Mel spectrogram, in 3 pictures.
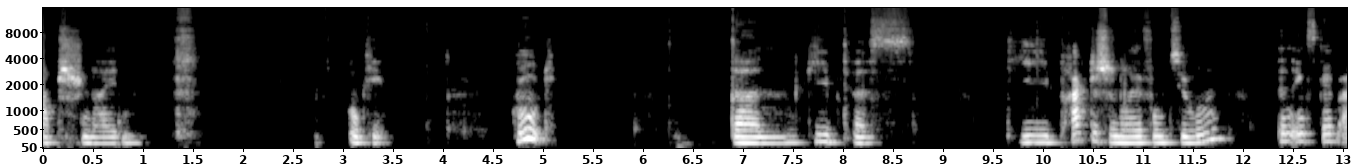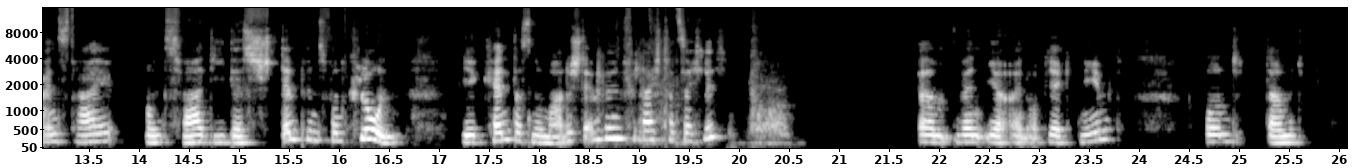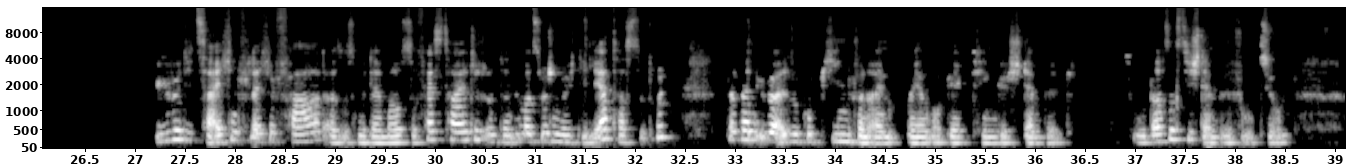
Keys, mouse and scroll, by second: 0.3-0.8 ctrl+scroll down 4, 3.7-6.4 drag, 7.2 ctrl+scroll up 2, 8.2 middle click, 9.2 click, 22.0-37.5 drag, 31.4 space, 32.2 space, 33.0 space, 34.0 space, 35.5 space, 38.8 click.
